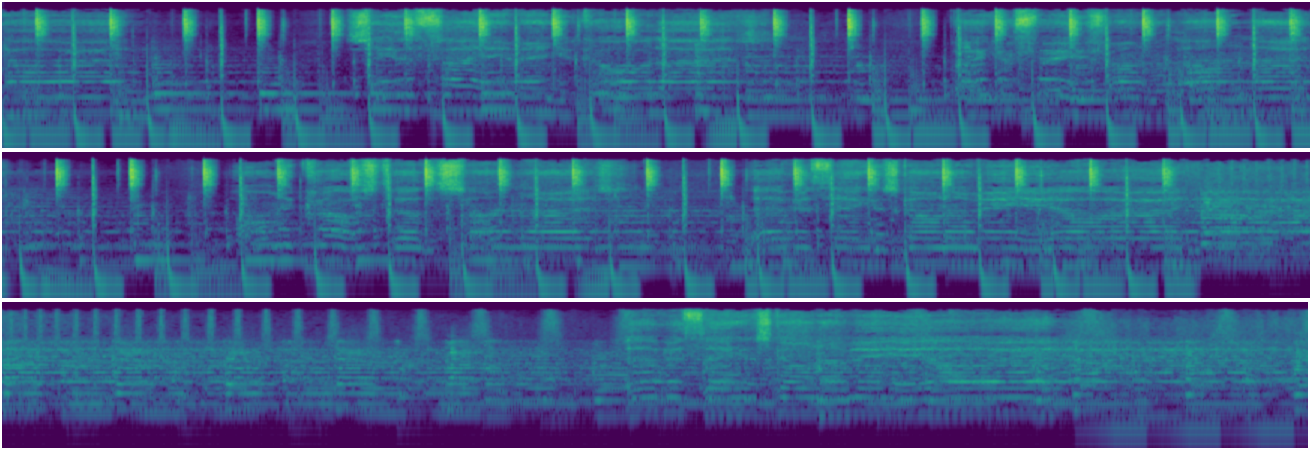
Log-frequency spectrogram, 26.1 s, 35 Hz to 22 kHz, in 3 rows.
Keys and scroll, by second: 1.9 c, 2.1 e, 4.3 c, 14.0 c.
